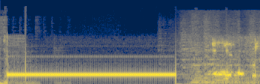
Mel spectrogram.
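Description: A telephone ringing tone sounds as one steady, loud, mid-pitched hum lasting about two seconds, then cuts off abruptly as muffled voices and line noise take over.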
